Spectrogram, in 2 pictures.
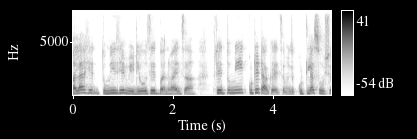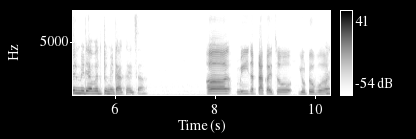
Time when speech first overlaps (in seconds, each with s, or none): none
